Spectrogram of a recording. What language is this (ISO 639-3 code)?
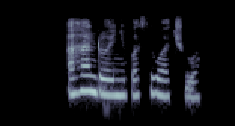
dav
